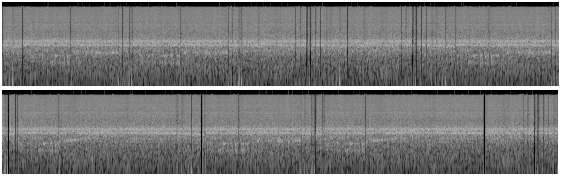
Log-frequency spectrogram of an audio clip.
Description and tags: Scary Static Noise
a scary sound I made with a detuned distorted square
noise, slender, slender-man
